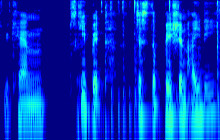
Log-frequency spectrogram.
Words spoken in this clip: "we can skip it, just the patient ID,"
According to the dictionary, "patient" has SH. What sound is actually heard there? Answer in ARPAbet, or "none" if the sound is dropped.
SH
